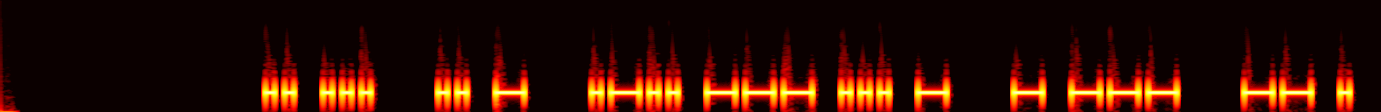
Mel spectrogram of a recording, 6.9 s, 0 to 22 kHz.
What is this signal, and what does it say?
Morse code, heard as a keyed tone, about 25 wpm, 700 Hz. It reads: IS IT LOST TO ME
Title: Sentences from Top 1600 Words 25wpm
